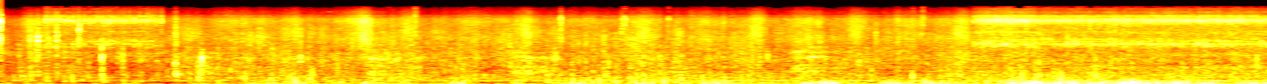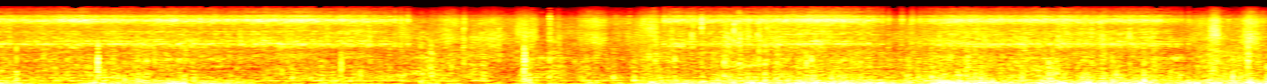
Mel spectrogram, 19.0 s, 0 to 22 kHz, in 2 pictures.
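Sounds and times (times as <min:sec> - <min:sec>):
bike knocks and rattles: 0:00.0 - 0:03.0, 0:06.9 - 0:19.0
bike tyres rolling over rocky trail: 0:00.0 - 0:19.0
wind buffeting microphone: 0:02.0 - 0:11.9, 0:14.2 - 0:19.0
freehub buzzing: 0:07.3 - 0:12.7, 0:14.4 - 0:18.4.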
